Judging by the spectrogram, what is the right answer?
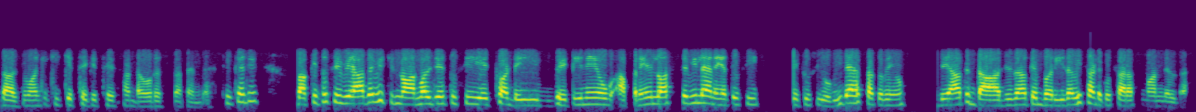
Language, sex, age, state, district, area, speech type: Punjabi, female, 45-60, Punjab, Jalandhar, urban, conversation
